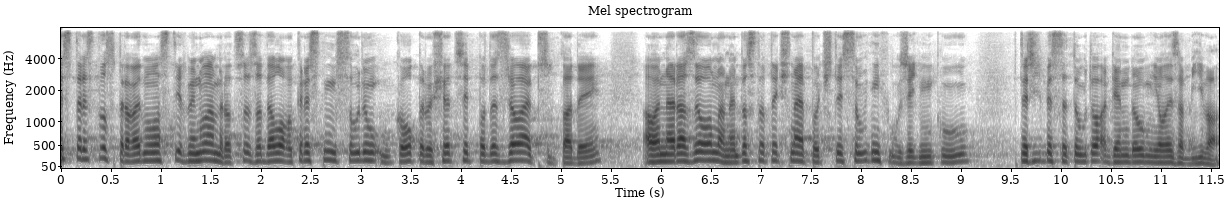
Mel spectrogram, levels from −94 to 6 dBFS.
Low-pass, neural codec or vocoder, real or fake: 7.2 kHz; codec, 44.1 kHz, 3.4 kbps, Pupu-Codec; fake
